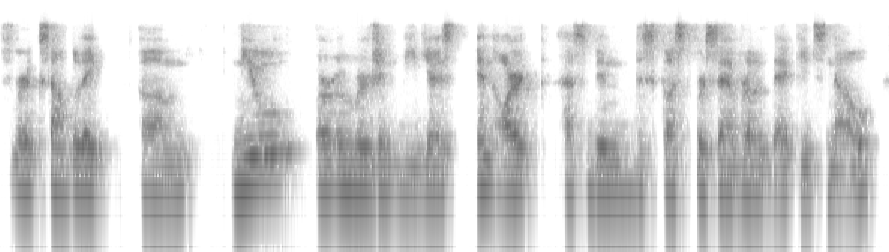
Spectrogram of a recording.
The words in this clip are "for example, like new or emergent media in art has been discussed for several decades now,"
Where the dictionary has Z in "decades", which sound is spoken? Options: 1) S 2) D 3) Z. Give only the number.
1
